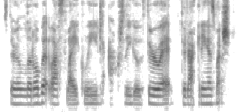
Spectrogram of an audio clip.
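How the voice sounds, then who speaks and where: Low, gravelly woman explaining course math. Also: monotone, a little mellow, dry recording, studio quality. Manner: friendly, practical, quick asides. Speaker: course co-host. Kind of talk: casual course walkthrough.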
